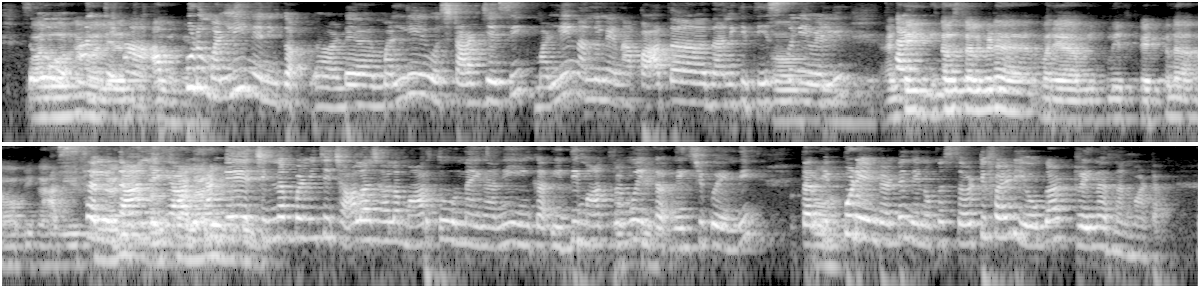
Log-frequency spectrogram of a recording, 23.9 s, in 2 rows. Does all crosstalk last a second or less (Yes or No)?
No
